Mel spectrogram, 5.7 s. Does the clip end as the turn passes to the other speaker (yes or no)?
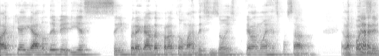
no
